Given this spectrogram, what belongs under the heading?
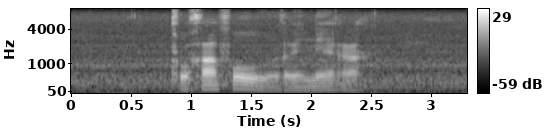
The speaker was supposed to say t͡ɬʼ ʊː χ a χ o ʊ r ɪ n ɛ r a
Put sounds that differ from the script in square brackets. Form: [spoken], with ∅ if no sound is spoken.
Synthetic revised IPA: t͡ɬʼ [ʊ] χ a [f] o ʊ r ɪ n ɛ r a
